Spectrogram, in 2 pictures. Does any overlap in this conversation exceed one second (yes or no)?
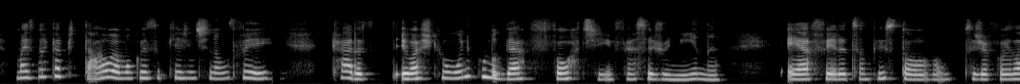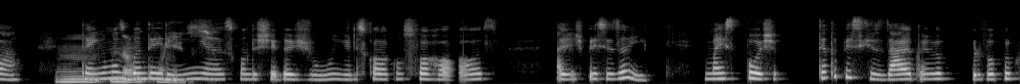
yes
